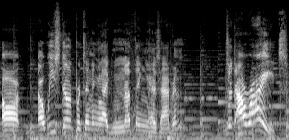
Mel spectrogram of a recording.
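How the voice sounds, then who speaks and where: A man's voice: on the high side, sing-song, takes it slowly, bright, forceful tone, soft background music, exaggerated voice. An actor playing a theatrical male keeper of tales who narrates from an afterlife tavern in a grandiose, sweeping manner.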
